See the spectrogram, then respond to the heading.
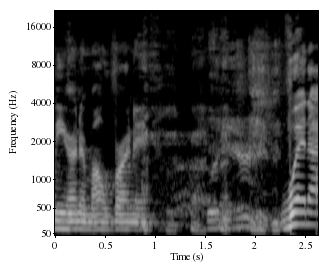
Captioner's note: audience chuckling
